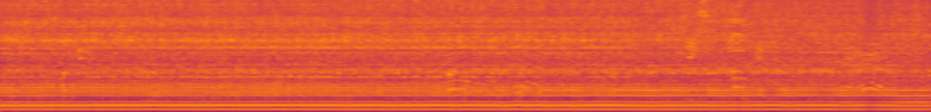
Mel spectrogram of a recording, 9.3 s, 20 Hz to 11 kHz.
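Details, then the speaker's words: Kawasaki Ninja ZX-4RR, first startup after installing a Vandemon full titanium exhaust coated with oil to help it blue; loud, deep, steady idle with a constant low drone, no knocks or misses; normal idle. "sounds crazy. Turning blue? No, it has to get hotter to turn blue. Man, this thing sounds insane."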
